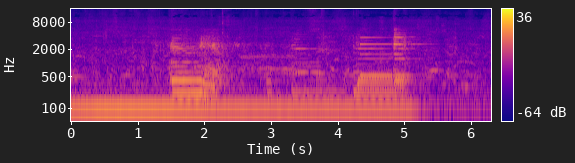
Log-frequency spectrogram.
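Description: Electric bass and electric guitar played loosely between songs. A long, loud, held low bass note stops about five seconds in, with a few guitar notes over it, one sliding down in pitch.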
